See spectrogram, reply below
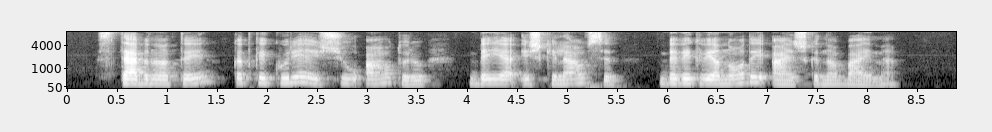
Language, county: Lithuanian, Telšiai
